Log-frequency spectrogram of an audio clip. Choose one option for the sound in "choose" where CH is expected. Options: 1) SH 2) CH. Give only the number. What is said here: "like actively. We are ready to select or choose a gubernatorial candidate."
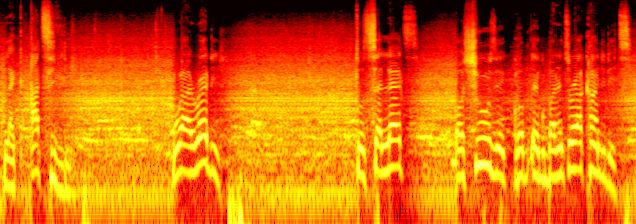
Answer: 1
